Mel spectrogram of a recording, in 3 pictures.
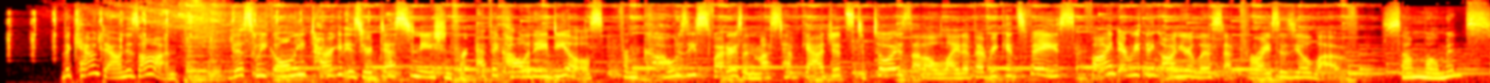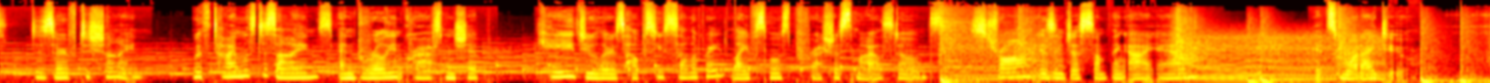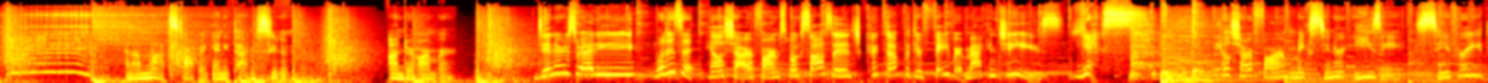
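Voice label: Commercial, Female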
